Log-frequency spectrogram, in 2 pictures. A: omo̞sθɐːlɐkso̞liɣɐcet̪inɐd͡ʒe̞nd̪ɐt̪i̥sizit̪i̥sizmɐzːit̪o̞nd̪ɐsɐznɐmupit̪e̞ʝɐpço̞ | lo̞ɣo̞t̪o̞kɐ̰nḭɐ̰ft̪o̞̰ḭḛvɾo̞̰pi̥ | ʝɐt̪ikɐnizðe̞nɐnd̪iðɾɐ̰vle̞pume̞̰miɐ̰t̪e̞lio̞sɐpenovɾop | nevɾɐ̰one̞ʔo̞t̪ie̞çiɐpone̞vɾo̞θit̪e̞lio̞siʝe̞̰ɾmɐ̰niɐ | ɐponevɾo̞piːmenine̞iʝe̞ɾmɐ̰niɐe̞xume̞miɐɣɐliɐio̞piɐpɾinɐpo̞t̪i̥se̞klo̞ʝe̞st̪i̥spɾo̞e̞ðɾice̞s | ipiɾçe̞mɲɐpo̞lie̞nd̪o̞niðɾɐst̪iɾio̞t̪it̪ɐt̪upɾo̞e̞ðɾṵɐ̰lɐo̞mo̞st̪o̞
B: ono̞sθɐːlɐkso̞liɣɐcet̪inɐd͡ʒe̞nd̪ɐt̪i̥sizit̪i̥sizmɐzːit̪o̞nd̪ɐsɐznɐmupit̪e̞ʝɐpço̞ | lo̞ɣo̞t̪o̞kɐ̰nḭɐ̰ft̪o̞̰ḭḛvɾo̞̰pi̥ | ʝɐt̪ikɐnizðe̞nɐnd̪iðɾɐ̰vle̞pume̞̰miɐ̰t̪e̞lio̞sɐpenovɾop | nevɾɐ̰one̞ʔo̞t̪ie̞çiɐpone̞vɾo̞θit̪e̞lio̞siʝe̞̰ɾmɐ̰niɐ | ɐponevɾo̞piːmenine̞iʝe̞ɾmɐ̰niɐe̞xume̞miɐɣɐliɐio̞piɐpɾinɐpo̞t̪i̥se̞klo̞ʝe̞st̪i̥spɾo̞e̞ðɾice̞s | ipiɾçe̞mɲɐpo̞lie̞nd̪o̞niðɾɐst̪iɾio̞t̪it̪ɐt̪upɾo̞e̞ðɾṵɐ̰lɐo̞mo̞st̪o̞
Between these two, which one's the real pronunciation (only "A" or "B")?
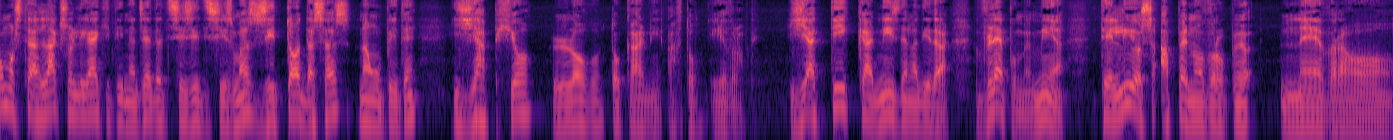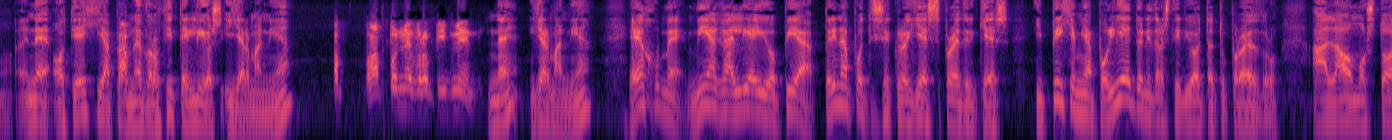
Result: A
